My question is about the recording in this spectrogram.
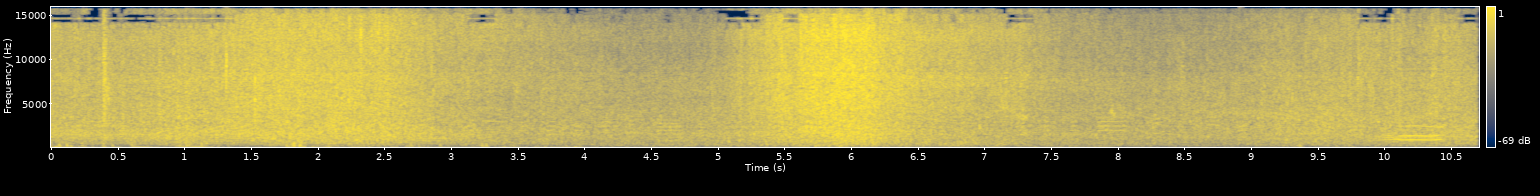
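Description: Small lake waves washing up on a sandy beach, with wind buffeting the microphone in the first couple of seconds; one wave surges louder about six seconds in.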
